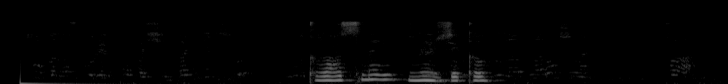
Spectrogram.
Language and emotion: Russian, neutral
